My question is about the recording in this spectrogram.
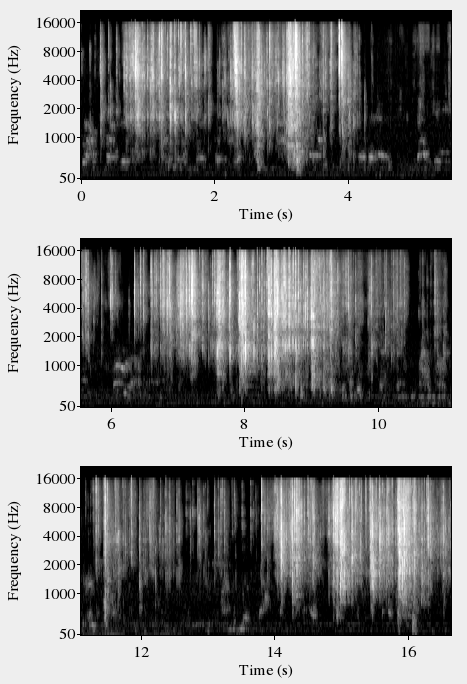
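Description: Foil trading-card pack wrappers crinkling and tearing in irregular bursts as packs are opened and handled.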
